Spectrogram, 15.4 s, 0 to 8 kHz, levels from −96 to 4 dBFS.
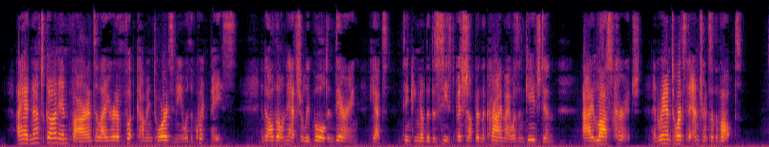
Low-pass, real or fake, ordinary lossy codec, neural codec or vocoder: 7.2 kHz; real; AAC, 32 kbps; none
